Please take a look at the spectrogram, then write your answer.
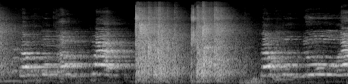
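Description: Participants at an Indonesian teachers' workshop clap together in a counting clap game, a loud sustained burst of group clapping framed by short spoken calls before and after.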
